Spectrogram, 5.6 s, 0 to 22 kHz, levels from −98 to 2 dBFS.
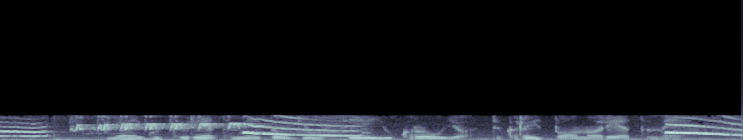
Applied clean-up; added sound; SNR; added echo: none; Bird + Dog; -5 dB; none.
